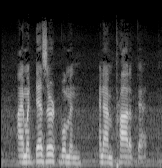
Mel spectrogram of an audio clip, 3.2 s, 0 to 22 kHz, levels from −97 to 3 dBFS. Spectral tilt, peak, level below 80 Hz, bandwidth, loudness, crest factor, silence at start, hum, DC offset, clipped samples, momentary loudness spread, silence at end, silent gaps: -5 dB/octave; -4 dBFS; -46 dBFS; 13 kHz; -20 LUFS; 18 dB; 0.35 s; none; under 0.1%; under 0.1%; 16 LU; 0 s; none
